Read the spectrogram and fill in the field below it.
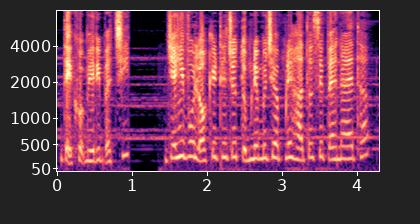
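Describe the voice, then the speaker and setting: A woman's voice: a little high, a little fast, a little mellow, soft background music, voice pushed up, natural voice. A woman voicing a grieving mother who has become a witch ghost, pleading and motherly in a cartoon story. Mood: earnest.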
